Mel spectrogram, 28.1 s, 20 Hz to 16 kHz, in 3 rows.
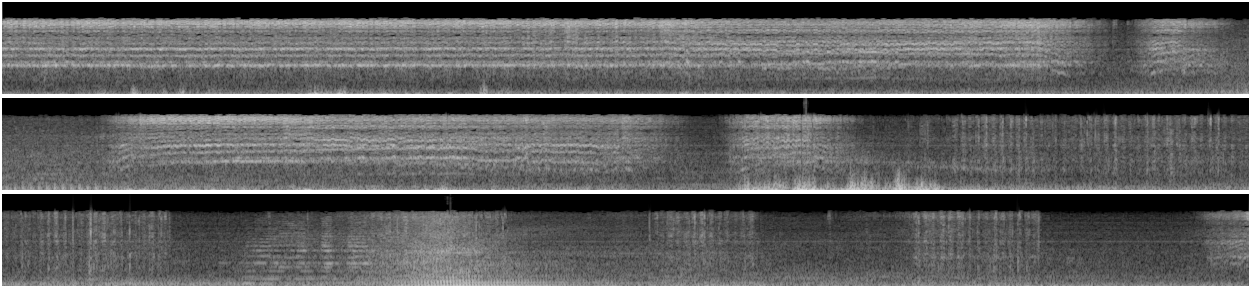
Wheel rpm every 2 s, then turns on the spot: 160, 160, 160, 130, 30, 140, 130, 40, 20, 30, 10, 20, 20, 20.
16-26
